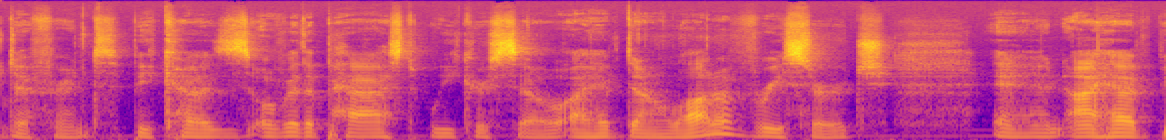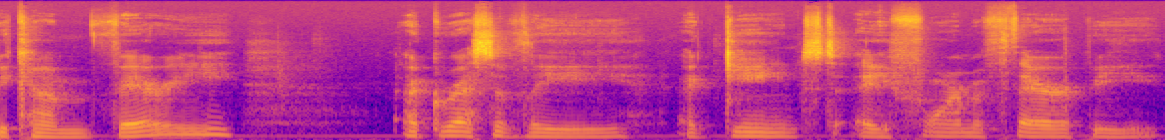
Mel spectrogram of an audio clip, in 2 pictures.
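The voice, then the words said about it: Slightly hoarse voice. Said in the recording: “I sound a little different today, it's because I'm still recovering from a cold, and so I might be sounding a touch hoarse.”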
